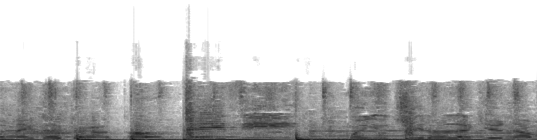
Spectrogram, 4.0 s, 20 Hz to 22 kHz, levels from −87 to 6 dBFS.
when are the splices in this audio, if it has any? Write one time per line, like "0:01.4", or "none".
none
